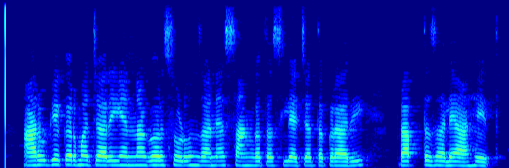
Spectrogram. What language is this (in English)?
Marathi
